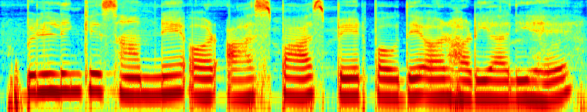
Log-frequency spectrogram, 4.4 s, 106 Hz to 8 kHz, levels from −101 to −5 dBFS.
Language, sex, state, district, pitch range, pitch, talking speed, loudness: Hindi, female, Sikkim, Gangtok, 185-215 Hz, 195 Hz, 135 wpm, -11 LUFS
